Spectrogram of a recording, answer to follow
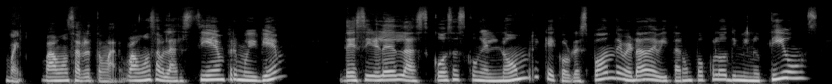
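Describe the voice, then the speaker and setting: A woman's voice: mid-range voice, moderate pace, a little mellow, dry recording, clean studio sound. A woman with a Costa Rican accent, a speech therapist explaining in a casual podcast conversation and often closing sentences with a question tag. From Costa Rica.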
